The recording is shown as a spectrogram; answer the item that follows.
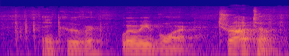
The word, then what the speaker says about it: Toronto: where were we born Toronto Toronto Canadians don't pronounce the T some com guard is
